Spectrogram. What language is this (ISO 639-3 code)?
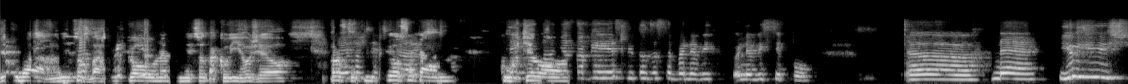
ces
